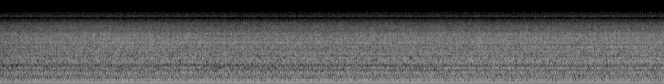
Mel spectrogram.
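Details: Audi TT Mk1 8N (S3 8L) idling right after fitting catch can, larger intake tip and Pro Ram induction kit: smooth constant idle, even low hum, airy intake hiss, no stumbles or rattles; no warning lights, normal idle.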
